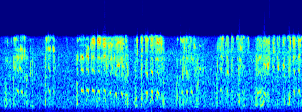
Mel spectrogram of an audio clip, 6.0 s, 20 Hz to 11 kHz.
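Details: Black storks in Estonia at a changeover and feeding, 2 June 2012, 21:54: rapid trains of rasping, bleat-like calls pulsing several times a second, in bouts broken by brief pauses.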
